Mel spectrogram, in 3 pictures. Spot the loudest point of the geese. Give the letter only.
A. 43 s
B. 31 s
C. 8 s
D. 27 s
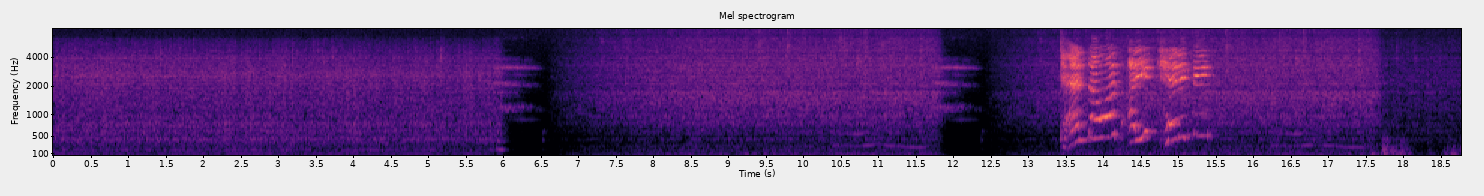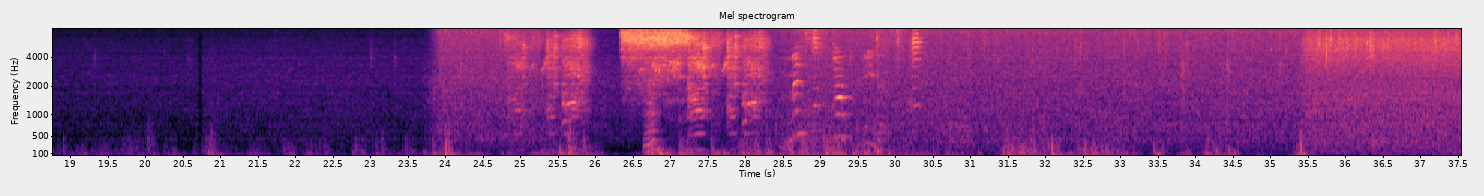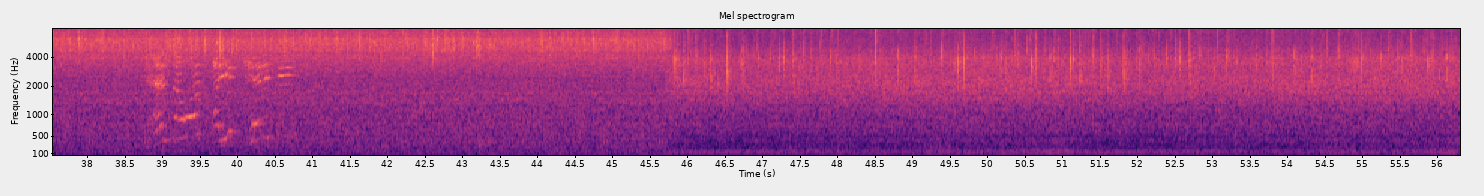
D.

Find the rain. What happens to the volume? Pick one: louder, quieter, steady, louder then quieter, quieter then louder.
louder.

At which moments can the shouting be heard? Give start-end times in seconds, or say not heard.
13.4-15.4, 28.4-30.1, 38.8-40.8.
